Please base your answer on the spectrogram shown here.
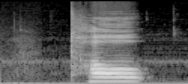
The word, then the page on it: tou: Chinese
